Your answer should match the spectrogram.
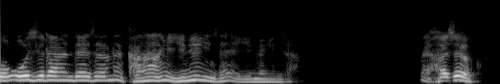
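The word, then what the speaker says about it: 大洲: 지금은 오즈라고 읽어요.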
